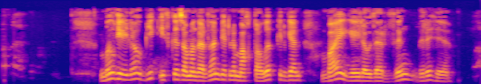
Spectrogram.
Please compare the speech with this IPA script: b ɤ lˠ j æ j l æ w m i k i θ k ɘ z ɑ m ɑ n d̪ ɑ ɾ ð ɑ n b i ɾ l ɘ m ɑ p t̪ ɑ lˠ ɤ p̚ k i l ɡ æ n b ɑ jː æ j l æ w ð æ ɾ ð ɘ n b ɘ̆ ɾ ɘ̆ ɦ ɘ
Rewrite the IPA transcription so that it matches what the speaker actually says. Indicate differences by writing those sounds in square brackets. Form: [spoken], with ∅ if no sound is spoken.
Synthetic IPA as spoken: b ɤ lˠ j æ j l æ w [b] i k i θ k ɘ z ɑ m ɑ n d̪ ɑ ɾ ð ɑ n b i ɾ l ɘ m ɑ [q] t̪ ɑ lˠ ɤ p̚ k i l ɡ æ n b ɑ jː æ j l æ w ð æ ɾ ð ɘ [ŋ] b ɘ̆ ɾ ɘ̆ ɦ ɘ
